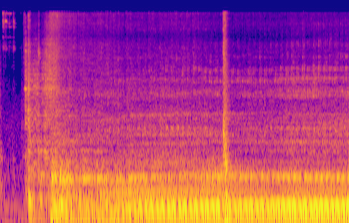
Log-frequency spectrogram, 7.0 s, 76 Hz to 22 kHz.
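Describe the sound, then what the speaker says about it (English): A 1967 Pontiac Firebird convertible's small-block V8 with 2.5-inch exhaust cranks briefly and fires, then settles into a loud, throaty, slightly lumpy idle close by, with no voices. "I'm gonna fire this baby up, let you hear it."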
